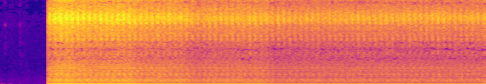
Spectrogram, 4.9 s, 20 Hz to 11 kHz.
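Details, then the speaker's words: Engine running at 1260 rpm in a lecture recording: steady deep drone that suddenly drops and turns uneven as one cylinder starts misfiring. "so this is when the engine is running with all the cylinders properly and then suddenly one of the cylinder is power and suddenly you can see that although from the wave front you cannot distinguish"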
